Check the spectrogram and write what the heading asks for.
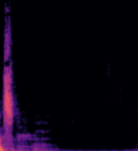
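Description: A man's voice trailing off at the end of a word, then a pause of near silence with a couple of faint clicks.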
